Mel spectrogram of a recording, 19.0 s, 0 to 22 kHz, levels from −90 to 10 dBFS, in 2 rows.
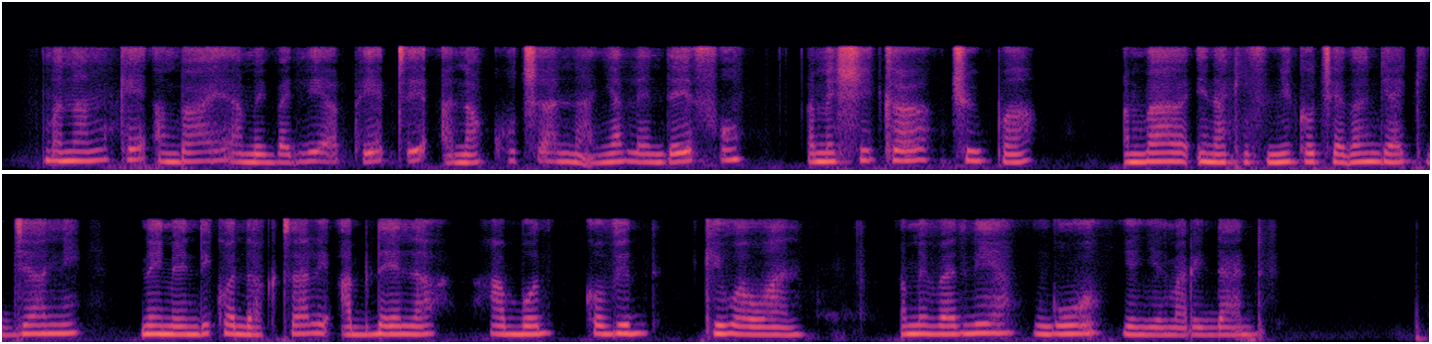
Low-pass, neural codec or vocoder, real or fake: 7.2 kHz; codec, 16 kHz in and 24 kHz out, 0.9 kbps, LongCat-Audio-Codec, fine tuned four codebook decoder; fake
